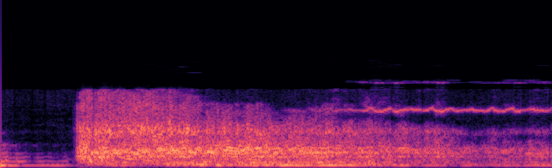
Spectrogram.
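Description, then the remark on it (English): A low rumble breaks into a sudden, loud thunder crash with a flash of lightning lighting up the night sky; it roars on for several seconds, slowly rolling and fading, with a faint high tone rising out of it near the end. “Flash of lightning, like a giant white electric light, lit up the sky that night as I went up the walk.”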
